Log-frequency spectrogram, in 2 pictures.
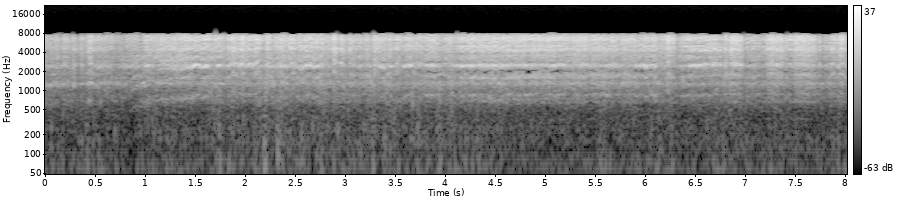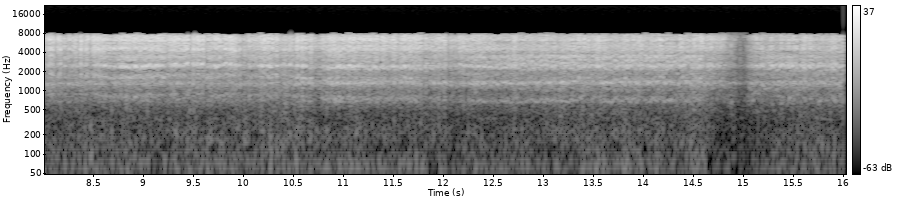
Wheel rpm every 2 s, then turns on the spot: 200, 230, 230, 230, 230, 190, 150, 120.
none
